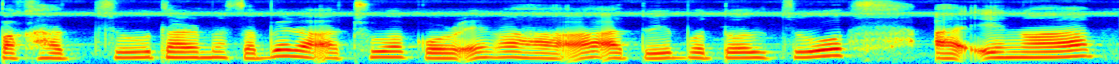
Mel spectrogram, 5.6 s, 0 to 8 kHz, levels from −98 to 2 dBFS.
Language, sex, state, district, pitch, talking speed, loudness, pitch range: Mizo, female, Mizoram, Aizawl, 215 Hz, 215 wpm, -15 LUFS, 200-230 Hz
